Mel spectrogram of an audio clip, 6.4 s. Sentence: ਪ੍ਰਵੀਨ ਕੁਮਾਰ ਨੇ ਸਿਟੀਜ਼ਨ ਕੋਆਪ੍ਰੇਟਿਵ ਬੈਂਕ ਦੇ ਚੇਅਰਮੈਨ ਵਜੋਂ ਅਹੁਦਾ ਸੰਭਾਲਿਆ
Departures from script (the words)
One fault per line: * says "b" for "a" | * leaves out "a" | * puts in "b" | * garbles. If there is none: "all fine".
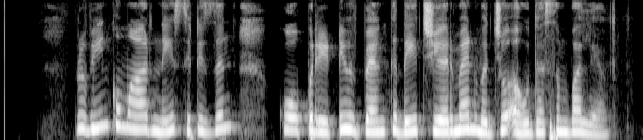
all fine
